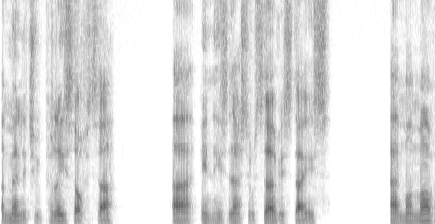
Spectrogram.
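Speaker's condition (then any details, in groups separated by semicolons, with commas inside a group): Cerebral palsy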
